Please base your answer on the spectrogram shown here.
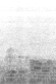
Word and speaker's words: Lupercal: Lupercal. Lupercal.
